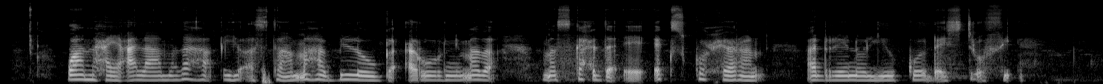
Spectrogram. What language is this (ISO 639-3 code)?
som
